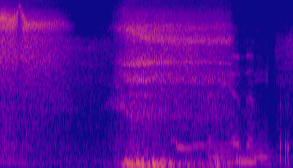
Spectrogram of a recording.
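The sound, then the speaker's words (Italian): A voice mimics a sleeper's breathing: a hissing inhale, a pause, then a long rasping, snore-like exhale, ending with a brief voiced sound, fairly loud. “Ora, se prendete questi tre suoni e raffigurate una persona che dorme, avete un suono come questo.”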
